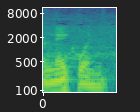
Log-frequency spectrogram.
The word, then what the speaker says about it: Naquin: 1-1 the count now to Tyler Naquin.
